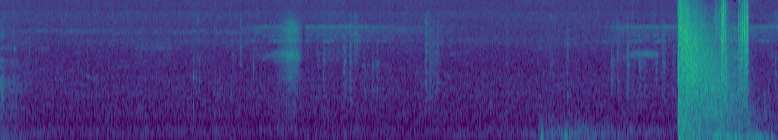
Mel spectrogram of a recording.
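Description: Sniper rifle fire in a competitive esports video game match: a low steady hum holds for most of the stretch, then a couple of sharp, loud shot bursts ring out near the end.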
